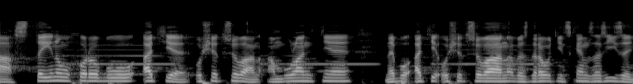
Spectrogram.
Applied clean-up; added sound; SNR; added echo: classical method Wiener filter.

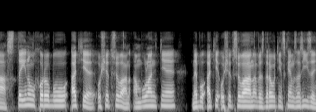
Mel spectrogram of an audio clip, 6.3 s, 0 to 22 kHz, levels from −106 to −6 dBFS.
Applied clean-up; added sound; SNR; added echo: neural mask model Resemble Enhance denoiser.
